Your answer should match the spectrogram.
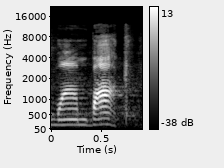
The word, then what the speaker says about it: Wambach: It is Wambach. Anybody that knows Johann Sebastian Bach, B-A-C-H, you would think that they would get Wambach as well, but obviously they don't.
